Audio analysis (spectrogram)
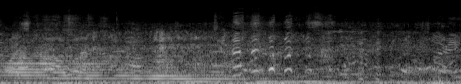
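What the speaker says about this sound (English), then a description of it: "Just using the sheer power of the engine and the propeller there, pushing over the top with virtually no knots on the dial whatsoever." Propeller aircraft engine during an aerobatic loop: a sustained droning engine whose pitch shifts as the plane pulls over the top, heard alongside a loud crowd babble of voices close by.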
